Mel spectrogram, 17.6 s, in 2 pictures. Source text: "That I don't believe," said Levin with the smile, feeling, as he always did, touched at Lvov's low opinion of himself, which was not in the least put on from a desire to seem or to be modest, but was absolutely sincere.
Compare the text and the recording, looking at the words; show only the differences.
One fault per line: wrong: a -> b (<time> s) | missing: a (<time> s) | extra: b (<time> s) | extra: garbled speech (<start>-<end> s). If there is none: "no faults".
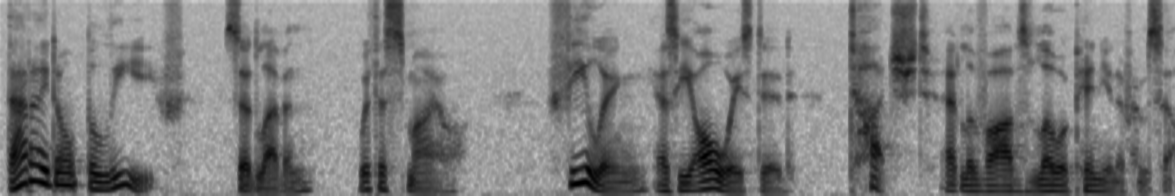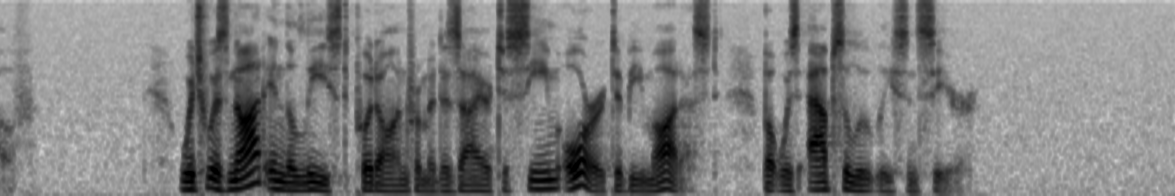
wrong: the -> a (2.9 s)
